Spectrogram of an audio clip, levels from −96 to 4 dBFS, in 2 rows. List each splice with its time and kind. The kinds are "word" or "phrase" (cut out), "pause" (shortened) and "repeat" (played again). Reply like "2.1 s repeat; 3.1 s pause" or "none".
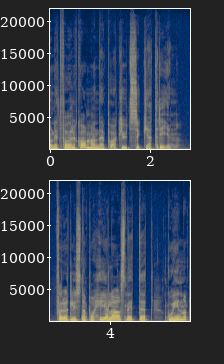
none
